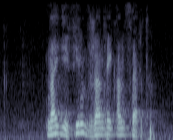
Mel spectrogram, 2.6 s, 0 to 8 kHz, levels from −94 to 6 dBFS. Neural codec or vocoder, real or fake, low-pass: none; real; 7.2 kHz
